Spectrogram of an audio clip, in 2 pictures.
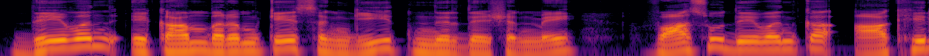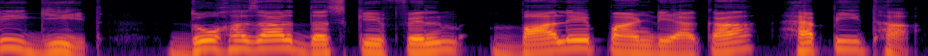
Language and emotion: Hindi, neutral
